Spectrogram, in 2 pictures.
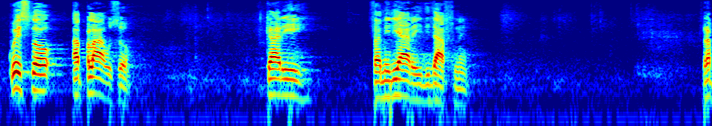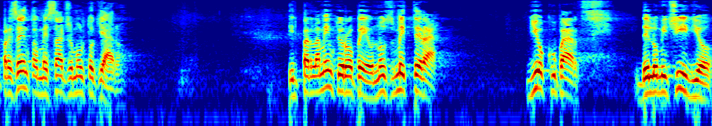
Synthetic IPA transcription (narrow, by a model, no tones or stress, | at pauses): kwest̪o | apːlawzo | kaːɾi | familjaːɾid̪id̪a̰fnḛ | rapːɾezɛnt̪aumːesːad͡ʒːomolt̪ok̟ja̰ːɾo̰ | ilparlament̪oewɾopɛːʊnozmet̪ːeɾa̰ | d̪iokːuparsi̥ | d̪elːomit͡ʃiːd̪jo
